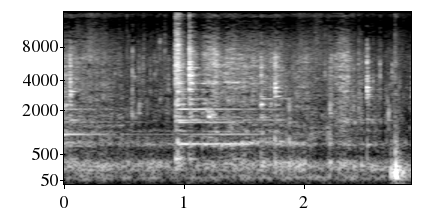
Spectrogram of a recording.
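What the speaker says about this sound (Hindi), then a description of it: "अब हम इसके अंदर पानी डाल देंगे।" Water is poured into a large pot of cooking chicken and rice over an open fire. There is splashing and stirring with a few sharper clinks against the pot, at moderate level and close by.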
